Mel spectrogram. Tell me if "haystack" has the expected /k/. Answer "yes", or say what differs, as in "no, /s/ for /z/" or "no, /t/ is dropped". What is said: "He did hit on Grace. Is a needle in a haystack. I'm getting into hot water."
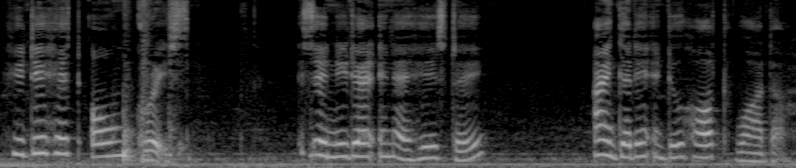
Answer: no, /k/ is dropped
